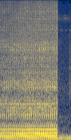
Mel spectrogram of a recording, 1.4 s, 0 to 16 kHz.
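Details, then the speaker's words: Nearly new Toro Recycler pull-start mower that was hydrolocked with oil, after running about 15 minutes to burn the oil off: an even, steady single-cylinder beat with no misfire or sputter before it cuts off, now running cleanly. "let's let it smoke out you know burn off all the oil and um see how it runs after that how much oil do you think was in the exhaust system that's a nice view it's been running for about 15 minutes much better"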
